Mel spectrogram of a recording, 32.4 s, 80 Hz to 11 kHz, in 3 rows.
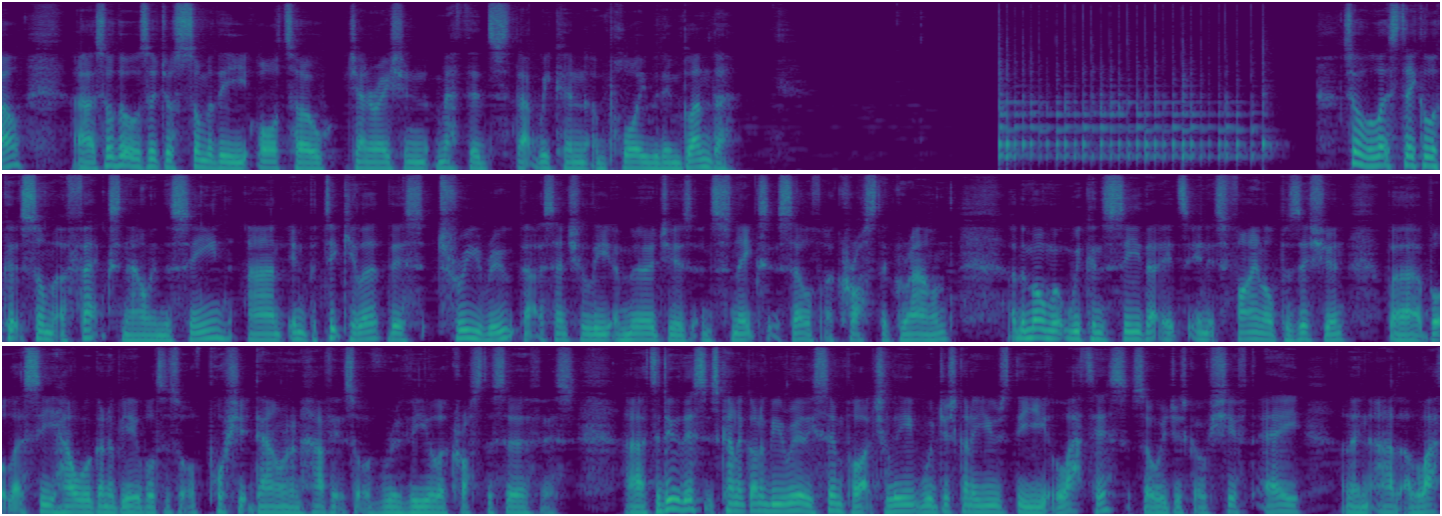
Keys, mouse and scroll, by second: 19.5-29.2 shift+middle drag, 30.3 shift+a.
